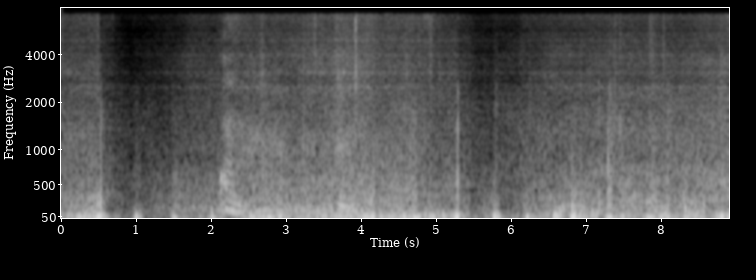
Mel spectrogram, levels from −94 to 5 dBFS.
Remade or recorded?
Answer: remade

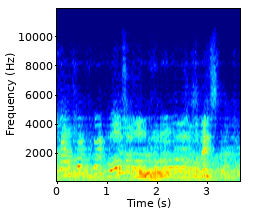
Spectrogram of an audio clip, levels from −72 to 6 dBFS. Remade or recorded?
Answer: remade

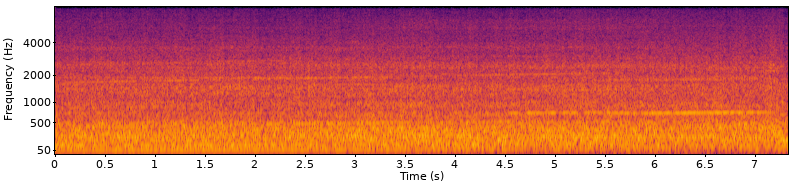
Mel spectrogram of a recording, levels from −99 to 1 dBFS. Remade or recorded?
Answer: recorded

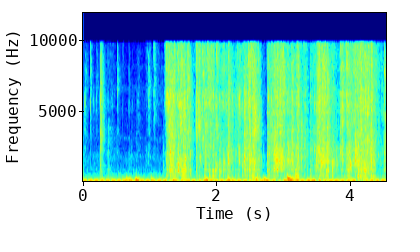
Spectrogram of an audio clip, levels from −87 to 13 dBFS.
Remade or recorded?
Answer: recorded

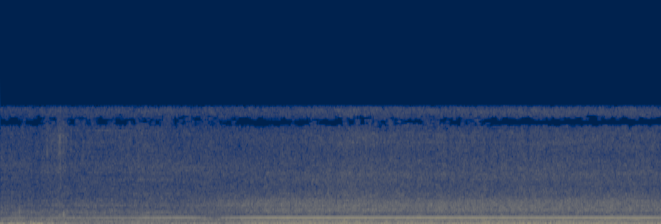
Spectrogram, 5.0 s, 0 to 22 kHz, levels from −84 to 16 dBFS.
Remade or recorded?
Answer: recorded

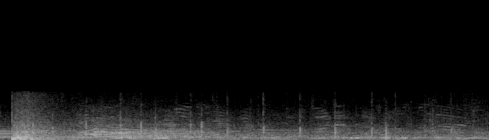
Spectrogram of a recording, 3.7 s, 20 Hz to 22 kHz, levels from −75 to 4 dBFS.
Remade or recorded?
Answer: recorded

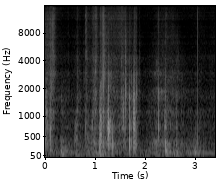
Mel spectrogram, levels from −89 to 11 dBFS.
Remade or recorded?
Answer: remade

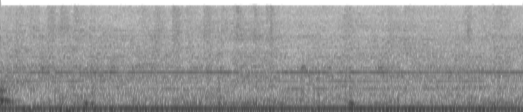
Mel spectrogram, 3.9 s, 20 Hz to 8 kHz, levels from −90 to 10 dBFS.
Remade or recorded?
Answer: remade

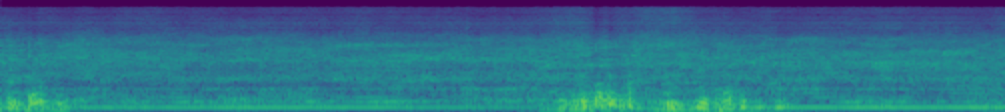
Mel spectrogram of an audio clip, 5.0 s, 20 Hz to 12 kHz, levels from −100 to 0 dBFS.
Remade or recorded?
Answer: remade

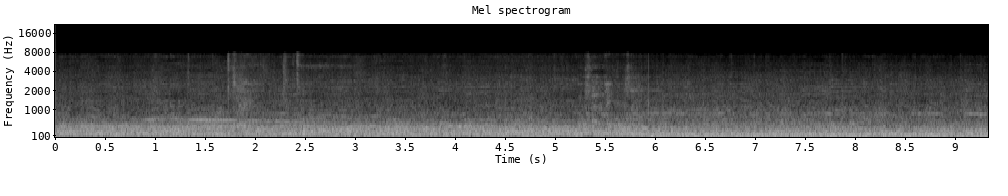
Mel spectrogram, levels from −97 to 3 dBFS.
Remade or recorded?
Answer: remade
